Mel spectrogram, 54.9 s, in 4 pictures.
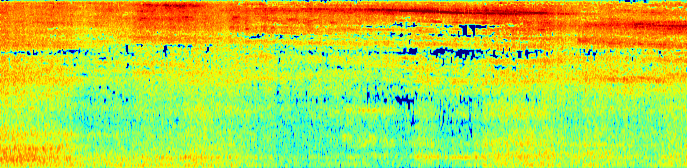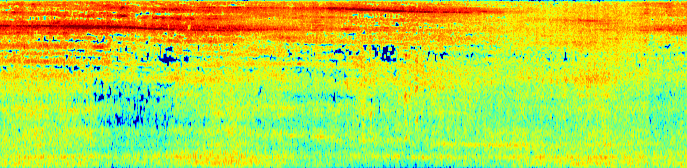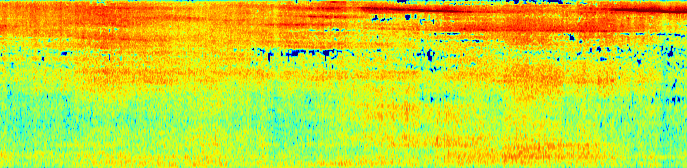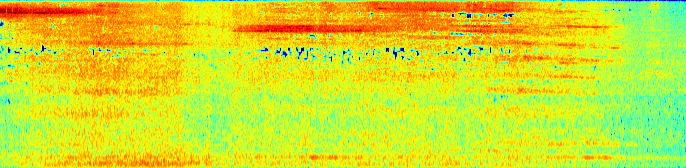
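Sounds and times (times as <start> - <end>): high-pitched wheel squeals: 0.0 - 54.6
freight cars rolling on rails: 0.0 - 54.9.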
